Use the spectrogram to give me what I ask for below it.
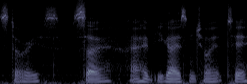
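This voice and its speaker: A soft-spoken man, medium-pitched, with a flat, monotone delivery. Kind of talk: casual talk to camera.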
